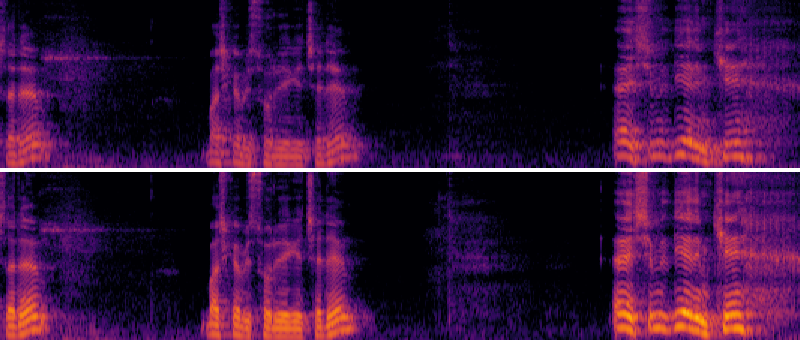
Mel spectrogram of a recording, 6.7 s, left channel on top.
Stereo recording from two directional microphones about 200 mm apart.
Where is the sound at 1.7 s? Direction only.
35° right (ahead or behind).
